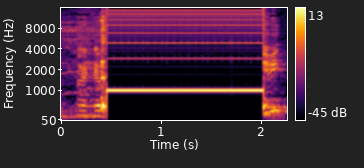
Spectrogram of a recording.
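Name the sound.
censor bleep over speech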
